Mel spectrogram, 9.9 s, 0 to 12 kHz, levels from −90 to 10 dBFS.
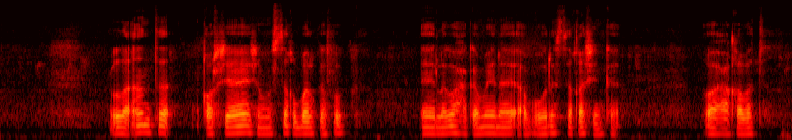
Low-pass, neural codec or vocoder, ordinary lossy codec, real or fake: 10.8 kHz; none; none; real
